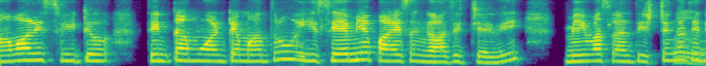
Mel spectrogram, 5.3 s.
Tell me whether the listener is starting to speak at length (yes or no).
no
